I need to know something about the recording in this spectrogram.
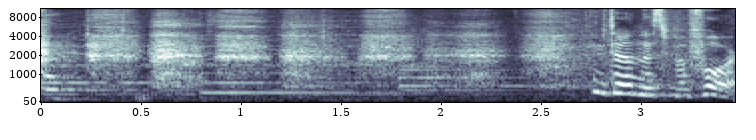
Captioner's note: panting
